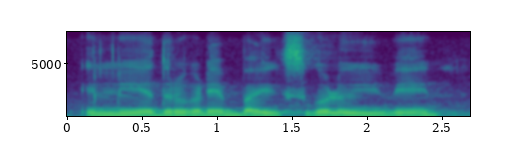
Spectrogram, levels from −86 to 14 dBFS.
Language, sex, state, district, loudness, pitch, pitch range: Kannada, female, Karnataka, Bidar, -13 LUFS, 200 Hz, 200-205 Hz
